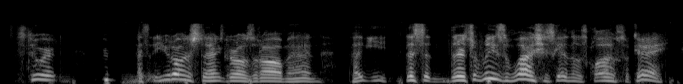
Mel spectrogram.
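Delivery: hushed, half-whispered stage whisper. In a tabletop game, a player voices Karash half-whispering to Stuart: Karash half-whispering. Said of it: "Karash whispers to Stuart".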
